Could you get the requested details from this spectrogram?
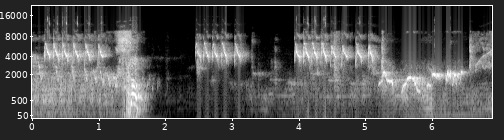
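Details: White-rumped shama singing rapid pulsed high trills in bursts separated by pauses, one interrupted by a brief harsh noise, then melodious slurred whistles and a rising flourish.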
